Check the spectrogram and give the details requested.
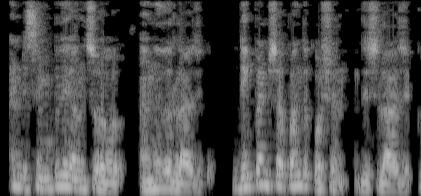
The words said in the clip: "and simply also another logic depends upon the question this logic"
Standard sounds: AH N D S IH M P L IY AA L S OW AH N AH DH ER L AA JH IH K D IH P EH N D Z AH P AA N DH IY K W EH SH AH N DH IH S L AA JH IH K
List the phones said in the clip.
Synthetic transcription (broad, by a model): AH N D S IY M P L IY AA N S OW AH N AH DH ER L AA JH IH K D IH P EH N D S AH P AA N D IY K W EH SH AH N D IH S L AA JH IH K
